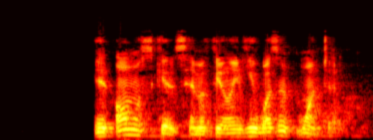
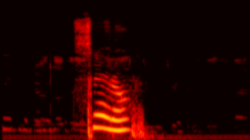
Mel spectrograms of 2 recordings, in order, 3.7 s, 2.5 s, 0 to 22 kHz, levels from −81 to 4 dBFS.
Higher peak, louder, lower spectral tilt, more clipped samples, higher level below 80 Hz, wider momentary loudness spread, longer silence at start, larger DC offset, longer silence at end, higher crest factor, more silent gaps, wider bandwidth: first, 0 dBFS vs -16 dBFS; first, -16 LUFS vs -28 LUFS; about the same, -4.5 dB/octave vs -5 dB/octave; neither; first, -56 dBFS vs -64 dBFS; second, 10 LU vs 22 LU; first, 0.95 s vs 0.75 s; neither; second, 0.3 s vs 1.05 s; about the same, 16 dB vs 18 dB; neither; second, 8.2 kHz vs 15 kHz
